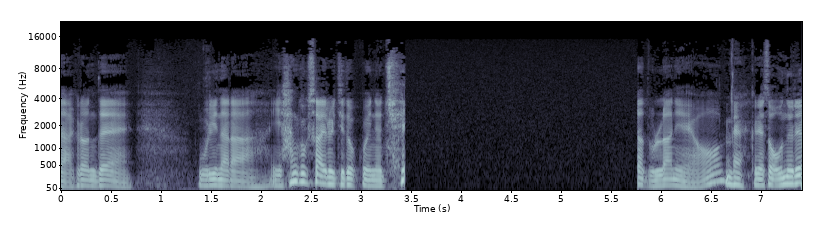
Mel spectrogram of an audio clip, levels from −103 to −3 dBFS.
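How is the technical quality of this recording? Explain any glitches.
One clear glitch. An audio dropout to a faint residue runs from 3.44 to 5.78 s. The signal likely broke while the path stayed live, leaving only hiss, about 40 dB down, for 2.34 s.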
